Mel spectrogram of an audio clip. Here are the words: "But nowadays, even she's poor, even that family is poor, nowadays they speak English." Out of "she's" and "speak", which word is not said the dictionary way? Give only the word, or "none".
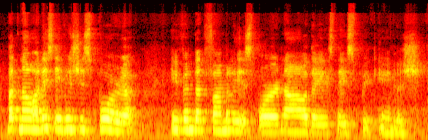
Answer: she's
